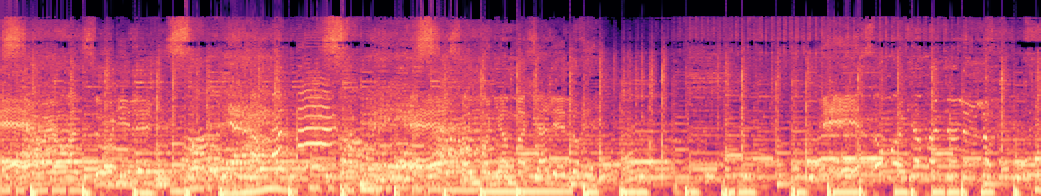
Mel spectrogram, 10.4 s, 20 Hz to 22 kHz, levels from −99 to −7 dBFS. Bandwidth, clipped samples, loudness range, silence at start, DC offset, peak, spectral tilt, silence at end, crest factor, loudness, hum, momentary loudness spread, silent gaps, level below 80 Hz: 17 kHz; 1%; 3 LU; 0 s; 0.3%; 0 dBFS; -5.5 dB/octave; 0 s; 8 dB; -9 LUFS; none; 5 LU; none; -16 dBFS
